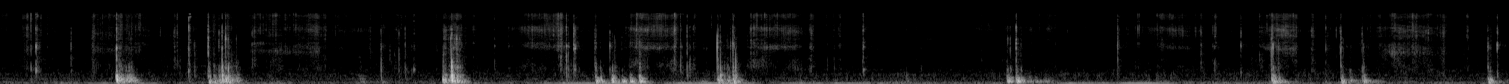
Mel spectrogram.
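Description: A round, hand-sized, solid soap bar with red-and-white stripes and a green glitter rim is held in the hand and shaved with a utility knife blade. Soft scraping and carving strokes come through as short, dry, crinkly rasps with a low body and faint bright hiss. Several louder cuts stand out against a quiet background.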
